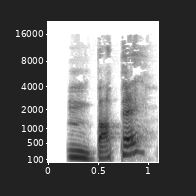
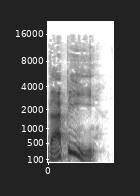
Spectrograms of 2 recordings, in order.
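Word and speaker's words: Mbappé: Two votes is Kylian Mbappe. That's how you say it. – Mbappe.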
